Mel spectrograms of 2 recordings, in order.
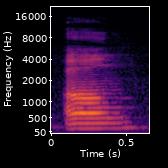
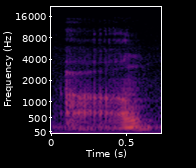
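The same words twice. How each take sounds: First: It is said in the first tone. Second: It is said in the third tone.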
